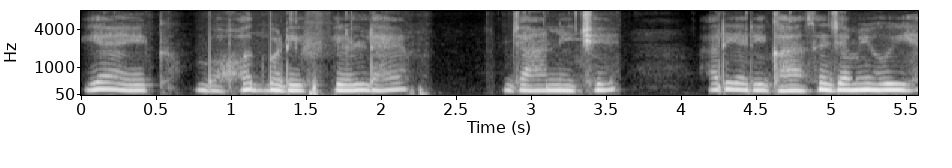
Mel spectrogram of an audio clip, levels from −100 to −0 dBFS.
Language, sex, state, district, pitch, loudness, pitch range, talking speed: Hindi, female, Bihar, Kaimur, 200 Hz, -16 LUFS, 190-210 Hz, 150 wpm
